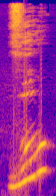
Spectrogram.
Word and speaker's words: vous: Jadi vous sama juga dengan vous, S-nya nggak dibaca.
